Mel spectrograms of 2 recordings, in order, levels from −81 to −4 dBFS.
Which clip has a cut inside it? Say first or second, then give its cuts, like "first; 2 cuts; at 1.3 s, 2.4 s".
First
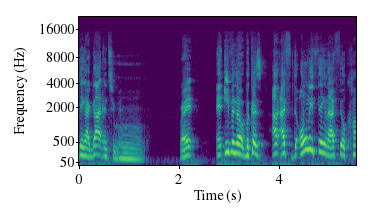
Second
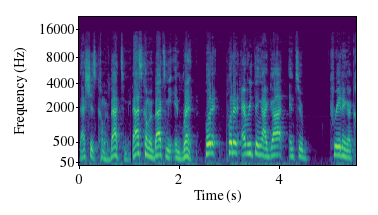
second; 2 cuts; at 0.9 s, 2.4 s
